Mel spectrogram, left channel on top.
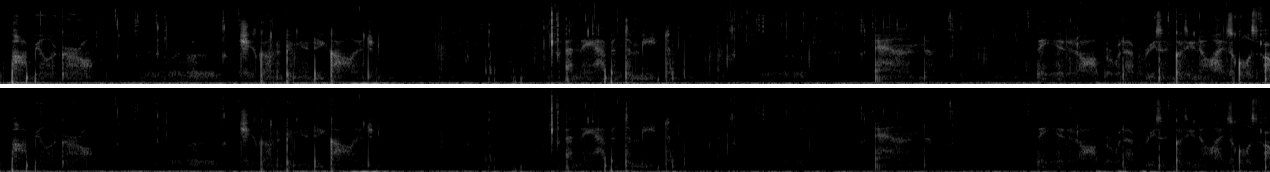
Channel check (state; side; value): quieter; right; 7.0 dB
